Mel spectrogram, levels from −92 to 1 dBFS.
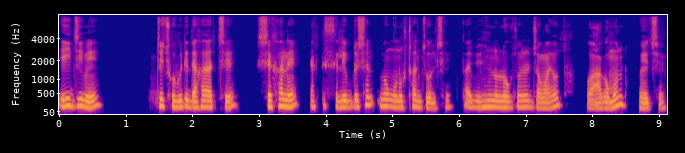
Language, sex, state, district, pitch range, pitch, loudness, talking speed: Bengali, male, West Bengal, Dakshin Dinajpur, 135-160 Hz, 145 Hz, -25 LUFS, 120 wpm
